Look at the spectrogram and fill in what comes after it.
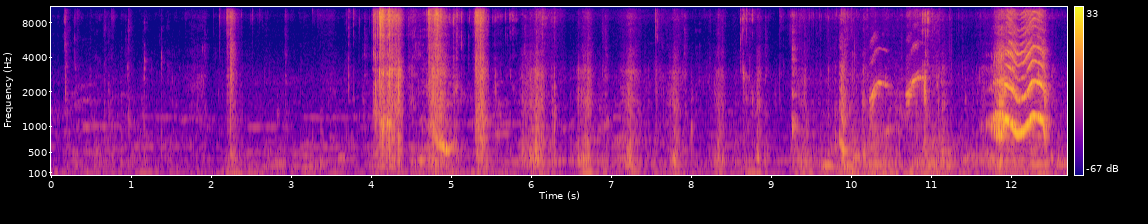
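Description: Close-miked crunching bites into crisp fried food about four seconds in, followed by a run of crunchy chewing. Near the end come two short high wavering calls from an animal, the second the loudest sound here.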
